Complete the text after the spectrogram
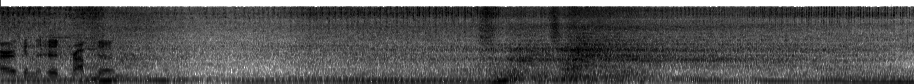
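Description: A car engine revs up briefly and settles back down.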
